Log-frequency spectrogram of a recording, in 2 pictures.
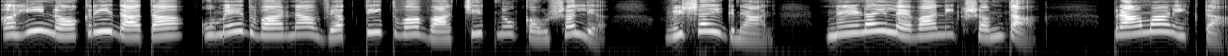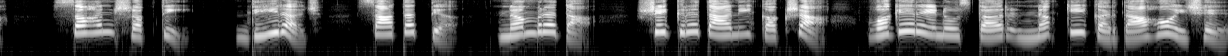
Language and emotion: Gujarati, neutral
